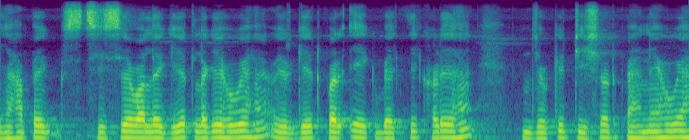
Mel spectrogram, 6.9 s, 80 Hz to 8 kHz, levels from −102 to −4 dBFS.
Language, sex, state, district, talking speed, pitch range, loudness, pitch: Hindi, male, Jharkhand, Deoghar, 175 wpm, 125-135 Hz, -18 LUFS, 130 Hz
